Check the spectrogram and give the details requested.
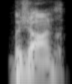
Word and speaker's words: Bijan: Bijan.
